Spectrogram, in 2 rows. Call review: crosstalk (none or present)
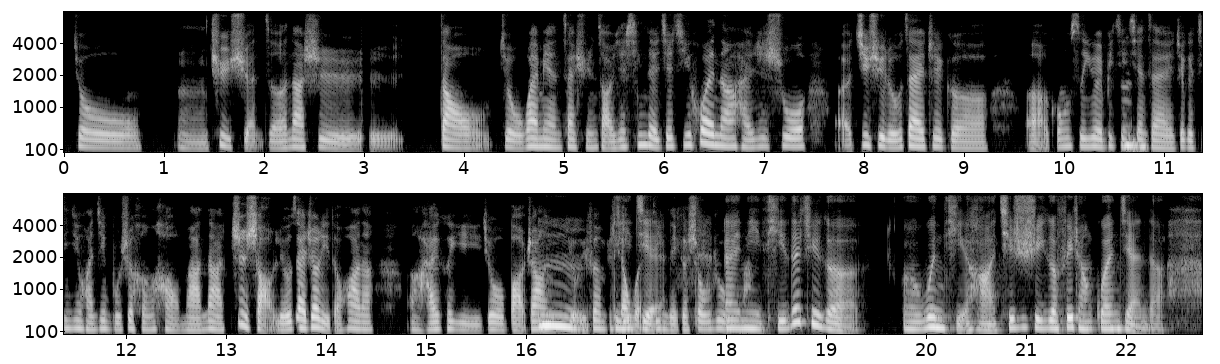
present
